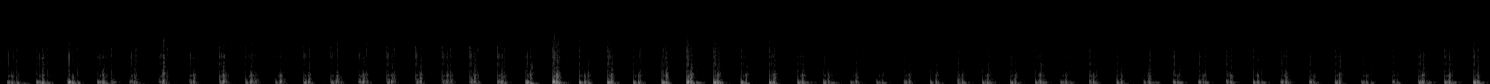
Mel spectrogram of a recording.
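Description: Fingertips tap and knock on a small, hollow, printed cardboard box for a computer mouse held in both hands. About 63 quick, dry, low thuds at roughly four per second, each dying away almost instantly, with a muffled hollow body around 100 Hz.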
